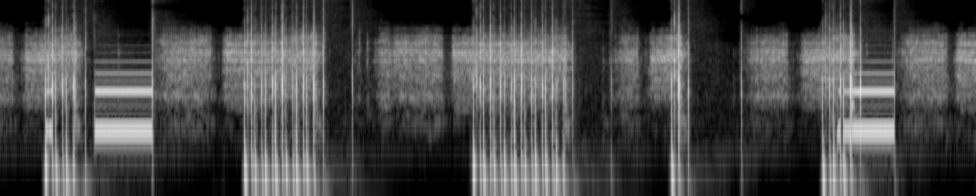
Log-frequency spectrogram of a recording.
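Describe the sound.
Telephone line tones after dialing a long number: bursts of rapid clicking alternate with short steady tones, repeating several times in a busy-signal pattern, fairly faint and with no voices.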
